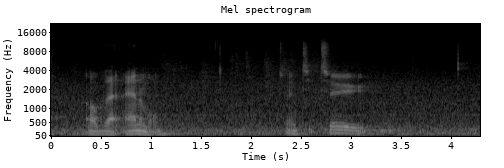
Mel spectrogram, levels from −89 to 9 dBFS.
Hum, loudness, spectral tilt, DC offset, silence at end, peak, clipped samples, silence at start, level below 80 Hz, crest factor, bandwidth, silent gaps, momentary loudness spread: none; -47 LUFS; -5.5 dB/octave; under 0.1%; 0 s; -26 dBFS; under 0.1%; 0 s; -68 dBFS; 20 dB; 18.5 kHz; none; 14 LU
